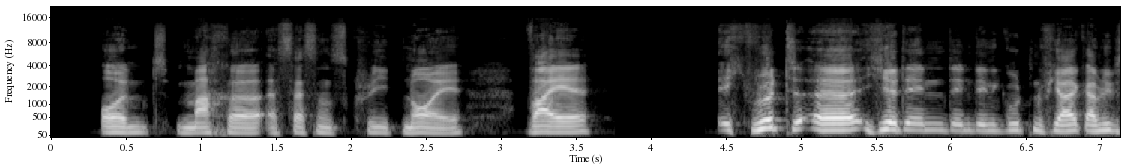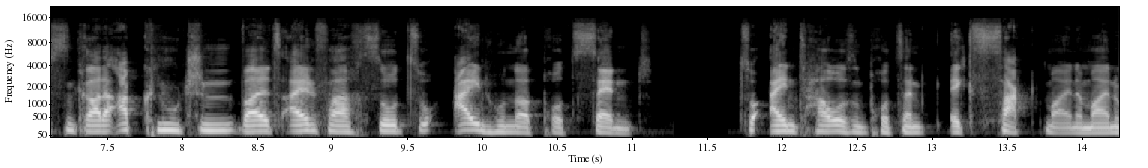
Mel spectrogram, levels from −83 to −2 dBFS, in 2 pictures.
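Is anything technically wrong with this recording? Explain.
No, there are no technical faults to report in this speech recording.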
